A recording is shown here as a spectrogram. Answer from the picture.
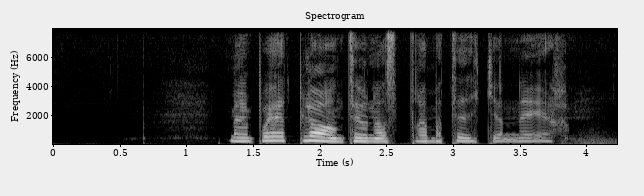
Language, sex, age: Swedish, female, 51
